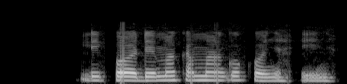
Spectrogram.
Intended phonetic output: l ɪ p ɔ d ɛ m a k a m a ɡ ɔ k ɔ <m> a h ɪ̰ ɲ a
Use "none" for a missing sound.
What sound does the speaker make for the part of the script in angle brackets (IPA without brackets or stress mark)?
ɲ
